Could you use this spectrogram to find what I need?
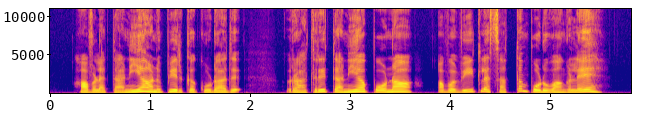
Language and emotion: Tamil, sad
